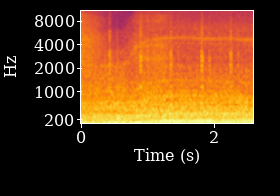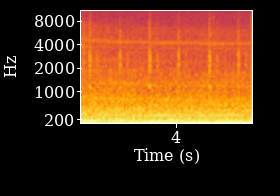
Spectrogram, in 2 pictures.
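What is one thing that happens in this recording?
A truck engine rumbles steadily at low speed.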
